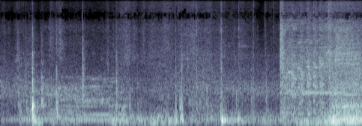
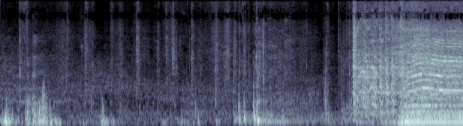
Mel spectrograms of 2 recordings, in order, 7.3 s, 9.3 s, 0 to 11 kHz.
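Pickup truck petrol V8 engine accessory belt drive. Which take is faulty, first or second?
second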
